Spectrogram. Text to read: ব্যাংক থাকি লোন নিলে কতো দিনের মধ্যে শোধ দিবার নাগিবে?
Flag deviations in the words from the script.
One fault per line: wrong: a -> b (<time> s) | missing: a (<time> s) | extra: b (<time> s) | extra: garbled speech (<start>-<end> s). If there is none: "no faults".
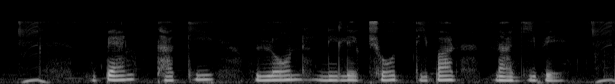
missing: কতো দিনের মধ্যে (3.5 s)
